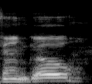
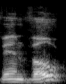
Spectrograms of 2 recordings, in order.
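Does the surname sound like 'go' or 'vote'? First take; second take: go; vote. First: The surname sounds like 'go', with no final t. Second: The surname sounds like 'vote', ending in t. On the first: The speaker calls it wrong. "I always pronounce it Van Gogh" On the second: The speaker calls it right. "It's Van Vogt"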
